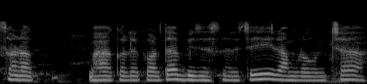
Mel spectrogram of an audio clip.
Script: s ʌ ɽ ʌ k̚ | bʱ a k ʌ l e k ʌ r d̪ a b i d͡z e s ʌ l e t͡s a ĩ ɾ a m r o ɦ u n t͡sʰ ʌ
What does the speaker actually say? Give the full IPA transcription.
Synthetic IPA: s ʌ ɽ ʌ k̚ | bʱ a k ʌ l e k ʌ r d̪ a b i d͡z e s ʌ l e t͡s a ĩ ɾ a m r o ɦ u n t͡sʰ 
